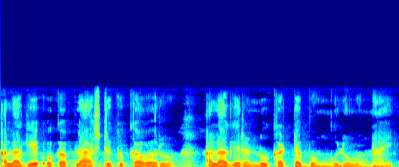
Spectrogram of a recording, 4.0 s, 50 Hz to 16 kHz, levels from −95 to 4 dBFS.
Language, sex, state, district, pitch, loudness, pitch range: Telugu, male, Telangana, Mahabubabad, 90 Hz, -20 LUFS, 85-95 Hz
